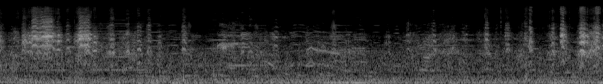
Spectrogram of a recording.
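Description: A flock of black-headed gulls calling in flight. There is a burst of calls about half a second in, scattered calls through the middle, and another burst near the end.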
